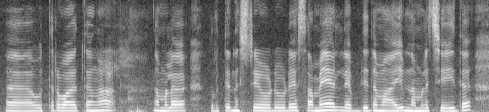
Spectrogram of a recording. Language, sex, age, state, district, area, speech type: Malayalam, female, 45-60, Kerala, Kollam, rural, spontaneous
